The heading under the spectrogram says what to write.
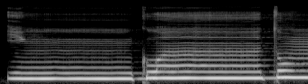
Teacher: Ada hukum ikhfa aqrab sebab nun sukun menghadapi huruf ta. Maka nun sukun ini disamarkan menuju makhraj huruf ta disertai dengung, tapi dengungnya yang ini mas sedikit karena ta makhrajnya dekat dengan nun. · Maka bunyi nunnya dibunyikan samar-samar, siap-siap menuju kaf disertai bunyi dengungan. Dan dengungnya ini besar ya karena kaf makhrajnya jauh dari nun. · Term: ikhfa ab'ad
